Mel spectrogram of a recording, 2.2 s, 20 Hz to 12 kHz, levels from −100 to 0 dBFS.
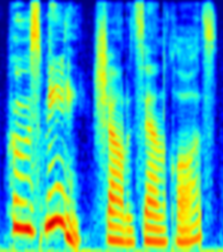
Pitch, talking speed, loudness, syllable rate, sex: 235 Hz, 135 wpm, -16 LUFS, 4.1 syllables/s, female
